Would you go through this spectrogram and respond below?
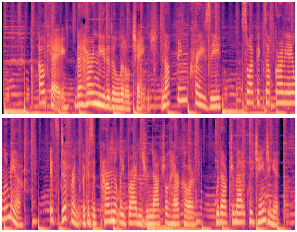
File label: US Accent; Garnier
